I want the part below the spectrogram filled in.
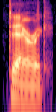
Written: derrick

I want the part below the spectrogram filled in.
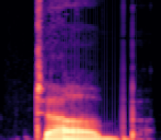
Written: tub

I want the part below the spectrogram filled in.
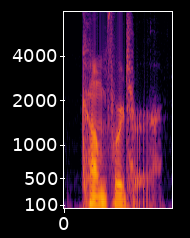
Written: comforter

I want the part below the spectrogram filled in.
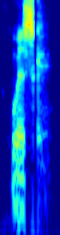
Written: whisk

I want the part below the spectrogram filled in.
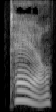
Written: tail

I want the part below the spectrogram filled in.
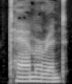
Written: tamarind

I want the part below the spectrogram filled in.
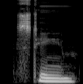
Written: steam

